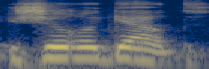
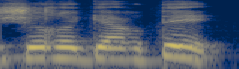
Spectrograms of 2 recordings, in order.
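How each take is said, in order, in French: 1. Le mot finit par la consonne d. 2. Le mot finit par une voyelle 'ay'. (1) "I don't pronounce the E" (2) "No, there's no accent here"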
